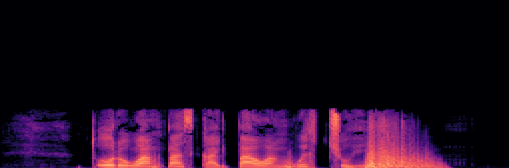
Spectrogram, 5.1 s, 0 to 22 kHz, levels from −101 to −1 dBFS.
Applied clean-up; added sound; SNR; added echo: none; none; none; none.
